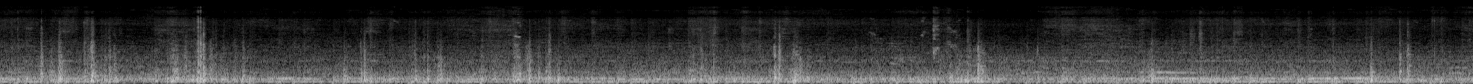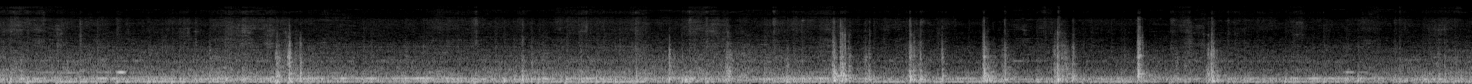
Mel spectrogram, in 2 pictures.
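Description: Hydraulic excavator's diesel engine running steadily under work, with many short knocks and clanks from the machine as it digs and dumps earth.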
